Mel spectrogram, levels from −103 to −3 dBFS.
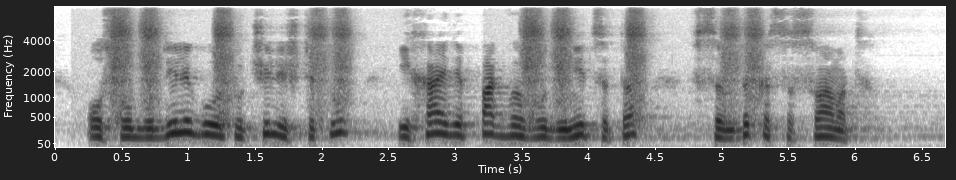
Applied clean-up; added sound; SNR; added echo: none; Respiratory sounds; 10 dB; reverberation time 0.5 s.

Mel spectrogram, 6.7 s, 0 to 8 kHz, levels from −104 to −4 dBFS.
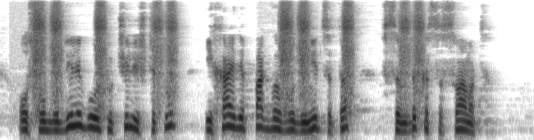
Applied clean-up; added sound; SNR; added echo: classical method WPE with log-MMSE.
